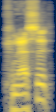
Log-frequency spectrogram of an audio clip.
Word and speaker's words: Knesset: win, because the 120-member Knesset, is that how you say that? I think it is. I think they pronounce the K.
